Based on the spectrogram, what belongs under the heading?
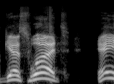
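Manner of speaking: normal talking voice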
